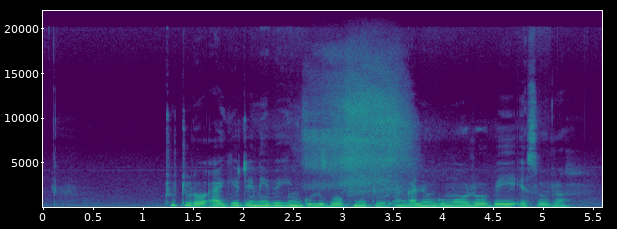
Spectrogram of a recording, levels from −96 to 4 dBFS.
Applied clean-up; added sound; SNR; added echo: none; Hiss; 9 dB; none.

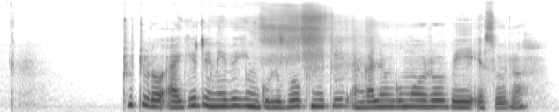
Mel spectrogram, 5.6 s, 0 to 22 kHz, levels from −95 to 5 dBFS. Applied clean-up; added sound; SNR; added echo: neural mask model RNNoise.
